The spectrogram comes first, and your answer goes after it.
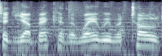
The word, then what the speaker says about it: Jabbeke: Africa that's that's correct and I see you pronounce it Yaba the way we were told to pronounce it it's not jaab it's y yeah it is this is John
